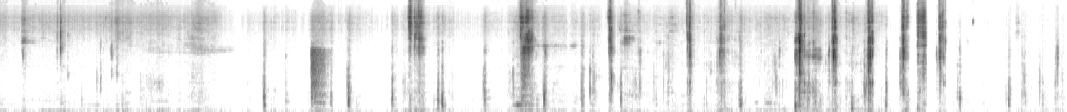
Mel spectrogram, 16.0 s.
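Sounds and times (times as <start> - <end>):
chewing noodles: 5.0 - 16.0.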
